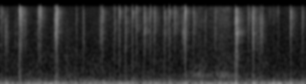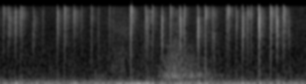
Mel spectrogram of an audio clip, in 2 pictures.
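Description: Long nails tap and scratch a tall, narrow, hollow clear glass bud vase with a dark base. A quiet, rapid run of sharp, bright clicks with no ring is broken by soft scratchy swishes around the third and sixth seconds, over a faint low rumble.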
